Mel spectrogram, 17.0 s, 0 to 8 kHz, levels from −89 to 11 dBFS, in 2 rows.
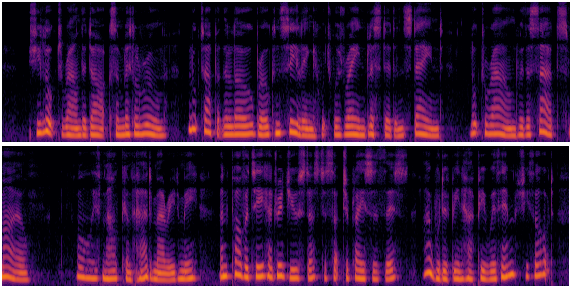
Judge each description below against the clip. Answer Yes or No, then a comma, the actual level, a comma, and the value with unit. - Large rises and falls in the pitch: No, average, 3.8 semitones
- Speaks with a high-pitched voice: No, medium, 175 Hz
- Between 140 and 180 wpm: No, average, 190 wpm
